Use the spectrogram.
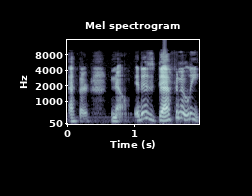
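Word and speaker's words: aether: i spelled a-e-t-h-e-r and i said oh it's pronounced ether no it is definitely ether i was definitely wrong and as you can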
